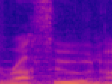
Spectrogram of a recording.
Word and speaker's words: Rathun: Oh, it's pronounced Rathun.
